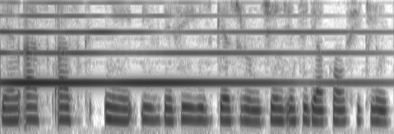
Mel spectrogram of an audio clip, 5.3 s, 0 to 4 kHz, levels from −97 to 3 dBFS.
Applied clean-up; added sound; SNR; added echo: none; Wind instrument, woodwind instrument; -4 dB; none.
